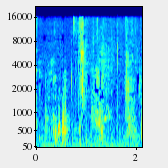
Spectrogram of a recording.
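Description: Someone chewing a mouthful of matcha crepe cake, with irregular mouth clicks and smacks several times a second.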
